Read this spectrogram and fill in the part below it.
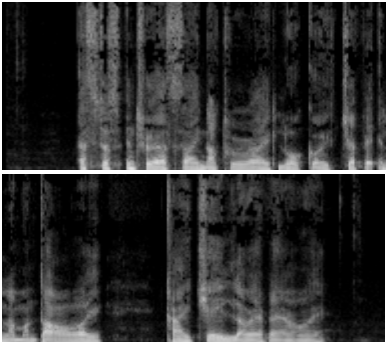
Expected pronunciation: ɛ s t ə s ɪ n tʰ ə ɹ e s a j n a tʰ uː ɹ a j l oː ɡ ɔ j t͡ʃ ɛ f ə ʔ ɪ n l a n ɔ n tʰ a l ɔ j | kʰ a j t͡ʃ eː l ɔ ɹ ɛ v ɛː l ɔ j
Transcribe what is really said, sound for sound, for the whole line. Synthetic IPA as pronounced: ɛ s t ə s ɪ n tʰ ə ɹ ɛ s a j n a tʰ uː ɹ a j l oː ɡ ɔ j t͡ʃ ɛ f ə ʔ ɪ n l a m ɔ n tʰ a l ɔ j | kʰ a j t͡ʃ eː l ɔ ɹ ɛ v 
